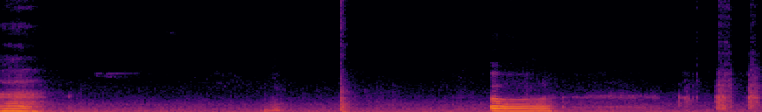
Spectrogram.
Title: Sneezing Induced by Dust Again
